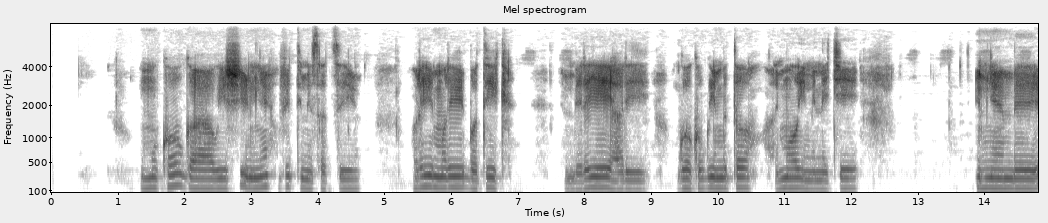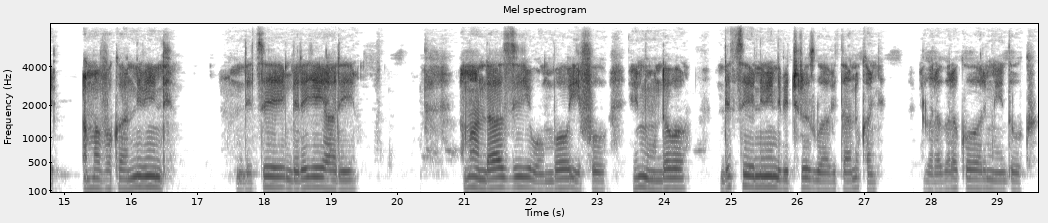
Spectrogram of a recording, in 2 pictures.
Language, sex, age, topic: Kinyarwanda, male, 25-35, finance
